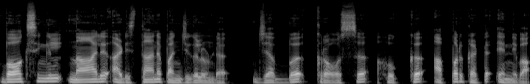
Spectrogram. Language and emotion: Malayalam, neutral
